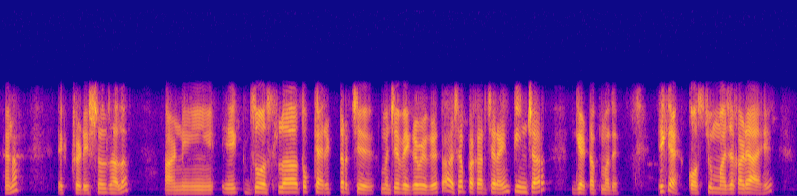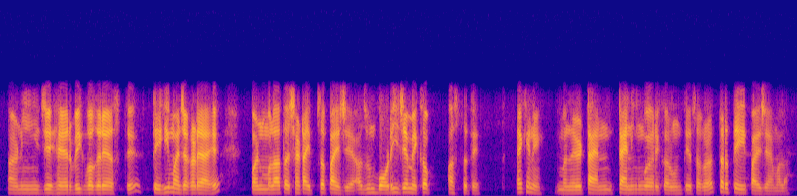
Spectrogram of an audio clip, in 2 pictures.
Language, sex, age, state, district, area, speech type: Marathi, male, 30-45, Maharashtra, Yavatmal, urban, conversation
